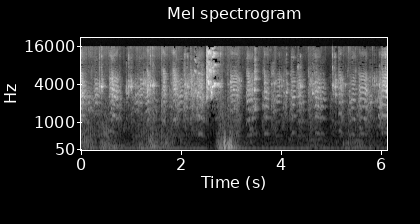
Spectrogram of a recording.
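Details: Zebra finch colony with other finches, fast run of nasal beeps and chatter from many birds overlapping continuously, punctuated by a loud flutter of wings midway.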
